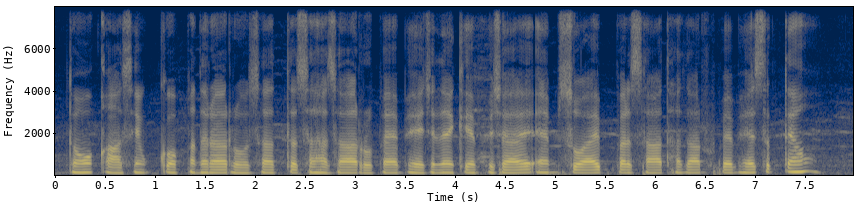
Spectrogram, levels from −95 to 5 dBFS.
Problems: background sounds at intervals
